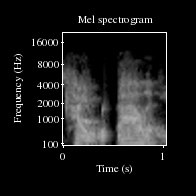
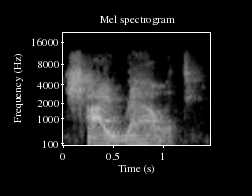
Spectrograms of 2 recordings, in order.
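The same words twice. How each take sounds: First: The word begins with a hard 'k' sound. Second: The word begins with a 'ch' sound. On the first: The speaker calls it right. "It's chirality. ... that is a hard K sound" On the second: The speaker calls it wrong. "Please do not say ch chirality"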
